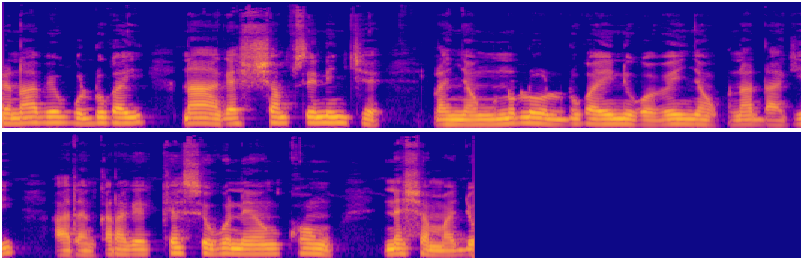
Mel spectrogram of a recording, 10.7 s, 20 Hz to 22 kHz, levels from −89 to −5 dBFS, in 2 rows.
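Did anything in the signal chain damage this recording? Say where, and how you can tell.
Yes. The speech stops abruptly at 8.47 s and never comes back. From there to the end of the clip the signal is silence, with no room tone or noise floor underneath. That points to an audio dropout to silence at the capture stage rather than a pause by the talker. The likely cause is the input being lost, through a disconnected device, a failed link or a mute, while the recorder kept writing silence.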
